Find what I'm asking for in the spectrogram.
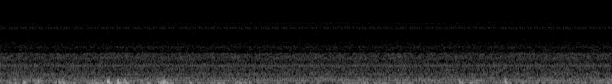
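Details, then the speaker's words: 1993 Panasonic Quasar 8,000 BTU split-style window air conditioner on low cool, with a steady, quiet hum mostly from the outside fan and compressor; no knocks, running normally. "That's on low cool. And most of that noise is outside. Outside, yeah. That's your outside fan and compressor. Well, mostly the compressor."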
